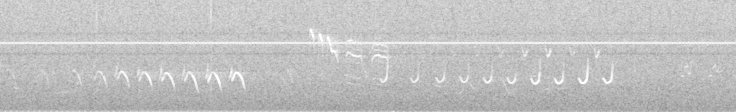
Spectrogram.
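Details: Woodlark in early-summer song on a quiet fallow plot in southern Alentejo, Portugal: a run of about eight slurred, falling notes, then a brief higher flourish and a steady series of a dozen clear, hooked whistles, with faint background hum.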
